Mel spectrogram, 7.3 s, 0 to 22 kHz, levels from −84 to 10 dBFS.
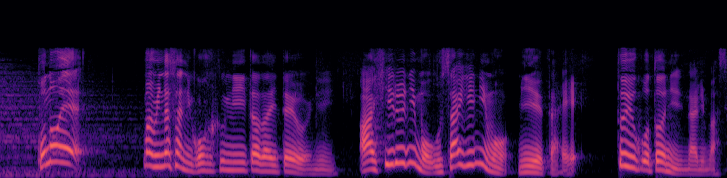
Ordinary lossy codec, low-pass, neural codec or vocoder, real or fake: none; 7.2 kHz; none; real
